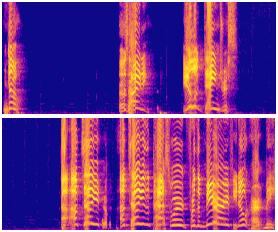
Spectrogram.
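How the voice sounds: Squeaky and extremely high, a put-on character voice speaks at a fairly slow pace with long, frequent pauses while faint music plays in the background.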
